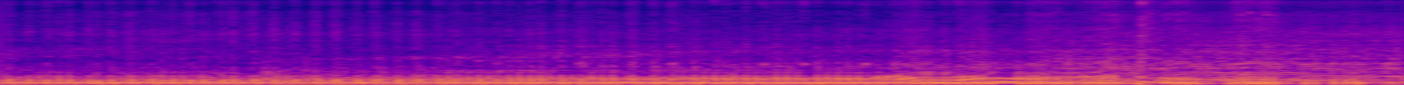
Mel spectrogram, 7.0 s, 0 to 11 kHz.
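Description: A 2004 Yamaha SX Venom snowmobile engine runs loud and close with a steady, rough idle, slight revs, and mechanical clatter throughout.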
